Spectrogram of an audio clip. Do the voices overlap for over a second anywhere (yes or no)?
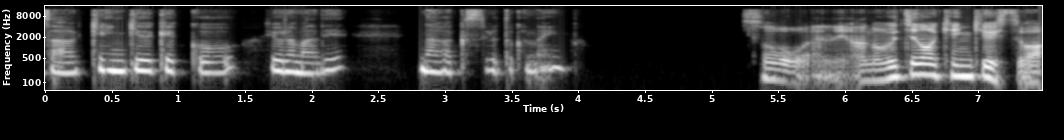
no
